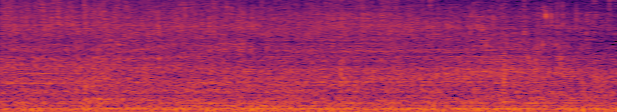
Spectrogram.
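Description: Thick onion-tomato masala with egg halves sizzling steadily in a nonstick pan over the gas flame. Near the end, thick first-extract coconut milk is poured in from a cup.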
